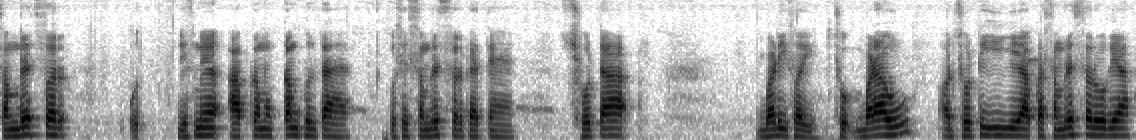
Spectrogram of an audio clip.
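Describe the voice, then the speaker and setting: Man teaching Hindi grammar, slightly raised pitch. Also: flat delivery, measured pace, long pauses, darkish tone, smooth. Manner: explanatory, repetitive, frequent "thik hai" check-ins. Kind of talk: exam-prep Hindi grammar lesson. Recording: slightly dull lo-fi sound.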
